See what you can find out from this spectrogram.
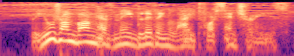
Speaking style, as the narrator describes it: Nomanor snapped

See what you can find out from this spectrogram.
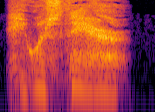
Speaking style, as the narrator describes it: Gracie whispered

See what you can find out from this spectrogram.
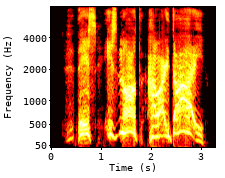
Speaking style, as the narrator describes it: Kurz's shout was desperate, a mixture of anger and confusion

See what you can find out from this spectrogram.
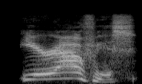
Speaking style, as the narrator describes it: the old bastard cackled

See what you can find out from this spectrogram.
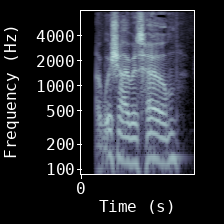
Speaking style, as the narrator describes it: she said miserably

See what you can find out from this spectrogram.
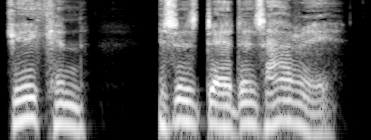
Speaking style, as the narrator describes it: he said sadly

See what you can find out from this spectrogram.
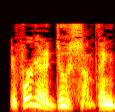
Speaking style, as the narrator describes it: Dale blurts

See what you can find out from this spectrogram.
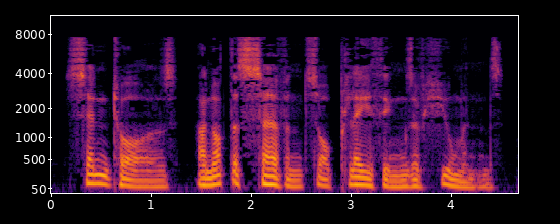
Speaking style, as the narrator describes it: said Firenze quietly

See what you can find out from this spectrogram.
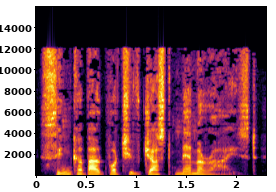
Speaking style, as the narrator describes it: said Lupin quietly

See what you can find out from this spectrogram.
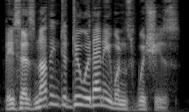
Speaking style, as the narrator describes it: snapped

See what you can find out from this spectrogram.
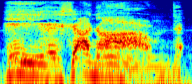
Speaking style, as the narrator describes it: the robed alien said in his gravelly voice

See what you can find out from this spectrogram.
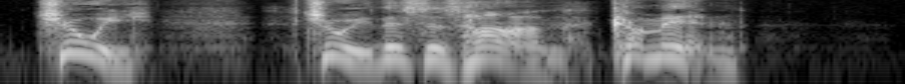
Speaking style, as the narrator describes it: Han had been frantically trying to raise Chewbacca on his comlink

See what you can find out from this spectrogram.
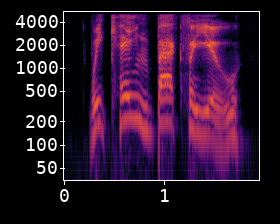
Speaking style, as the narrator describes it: Drusha snarled

